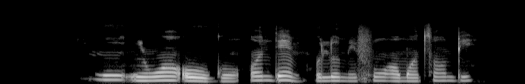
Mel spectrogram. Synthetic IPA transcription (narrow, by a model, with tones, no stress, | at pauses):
i˦nĩ˧i˦˨w̃ɔ̃˧ʔo˨ɡũ˨ɔ̃˦n̩˦dɛ˦˨m̩˨o˧lo˦mĩ˧fũ˦ɔ˧mɔ̃˧tɔ̃˦bi˦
